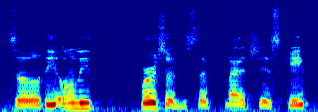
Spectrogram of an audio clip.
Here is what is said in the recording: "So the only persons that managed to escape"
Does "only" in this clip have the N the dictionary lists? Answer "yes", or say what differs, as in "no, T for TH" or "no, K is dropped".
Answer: yes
